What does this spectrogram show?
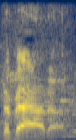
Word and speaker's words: Nevada: I think we're looking at Colorado and uh we're looking at Nevada. Um, and you have to make sure you pronounce that right.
